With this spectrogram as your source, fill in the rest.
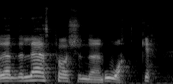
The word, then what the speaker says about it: Åke: So he spelled it Ake, but it makes no sense. So his name is supposed to be Åke, right? The Åke, to move. Åka, it's like traveling. But yeah, it's a typical, I took it here, typical Scandinavian Å, right?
